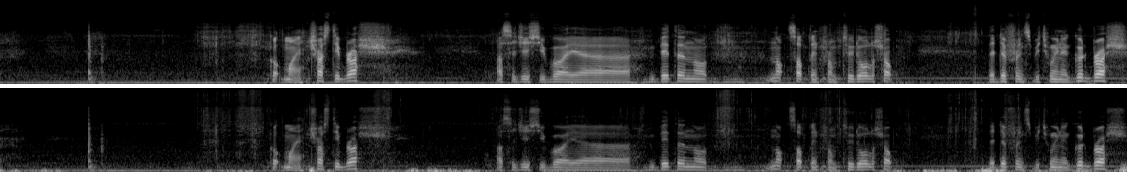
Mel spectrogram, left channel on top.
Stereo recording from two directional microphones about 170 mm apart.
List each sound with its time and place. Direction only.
2.0 s a sound: 65° right (ahead or behind)
2.6 s speech: 15° right (ahead or behind)
3.4 s speech: 10° right (ahead or behind)
4.9 s speech: 10° right (ahead or behind)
